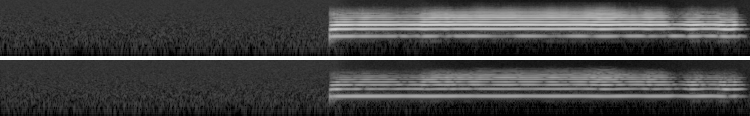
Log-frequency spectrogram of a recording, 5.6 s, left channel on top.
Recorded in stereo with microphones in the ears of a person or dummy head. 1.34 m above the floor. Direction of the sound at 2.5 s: 45° left (ahead or behind).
